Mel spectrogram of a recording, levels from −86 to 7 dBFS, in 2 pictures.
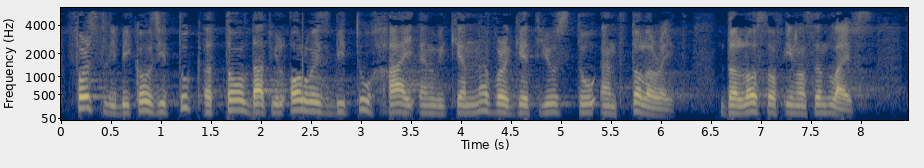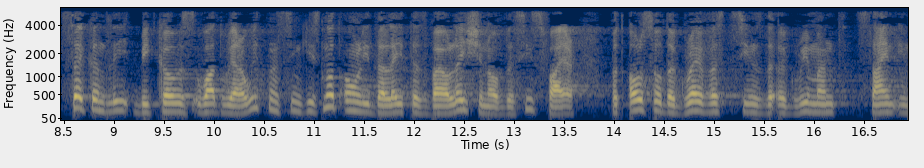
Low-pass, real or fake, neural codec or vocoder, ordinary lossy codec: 5.4 kHz; real; none; none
